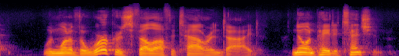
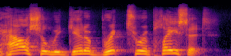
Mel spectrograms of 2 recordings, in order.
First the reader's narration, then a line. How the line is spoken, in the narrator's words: all the workers cried and mourned its loss, saying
